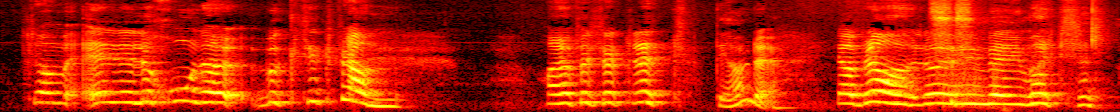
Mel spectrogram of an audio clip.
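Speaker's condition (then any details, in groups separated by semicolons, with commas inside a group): Dyskinetic cerebral palsy, severe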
